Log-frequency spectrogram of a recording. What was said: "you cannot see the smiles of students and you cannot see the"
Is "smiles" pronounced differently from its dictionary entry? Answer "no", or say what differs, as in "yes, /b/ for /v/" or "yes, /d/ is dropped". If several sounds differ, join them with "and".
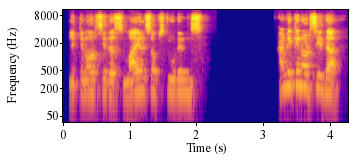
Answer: yes, /s/ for /z/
